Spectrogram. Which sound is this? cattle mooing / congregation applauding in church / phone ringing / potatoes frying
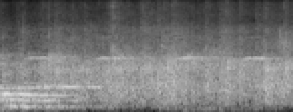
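congregation applauding in church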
